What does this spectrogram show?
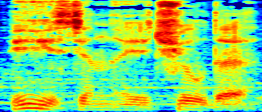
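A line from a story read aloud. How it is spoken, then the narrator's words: Strangely reverent voice. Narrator (Russian): Странно набожным голосом произнес Оркус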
